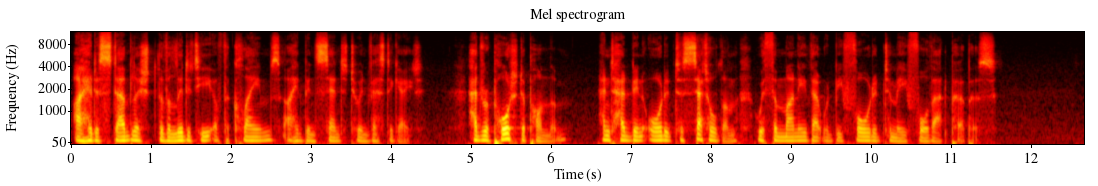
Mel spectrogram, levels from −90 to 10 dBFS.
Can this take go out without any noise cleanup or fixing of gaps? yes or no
yes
